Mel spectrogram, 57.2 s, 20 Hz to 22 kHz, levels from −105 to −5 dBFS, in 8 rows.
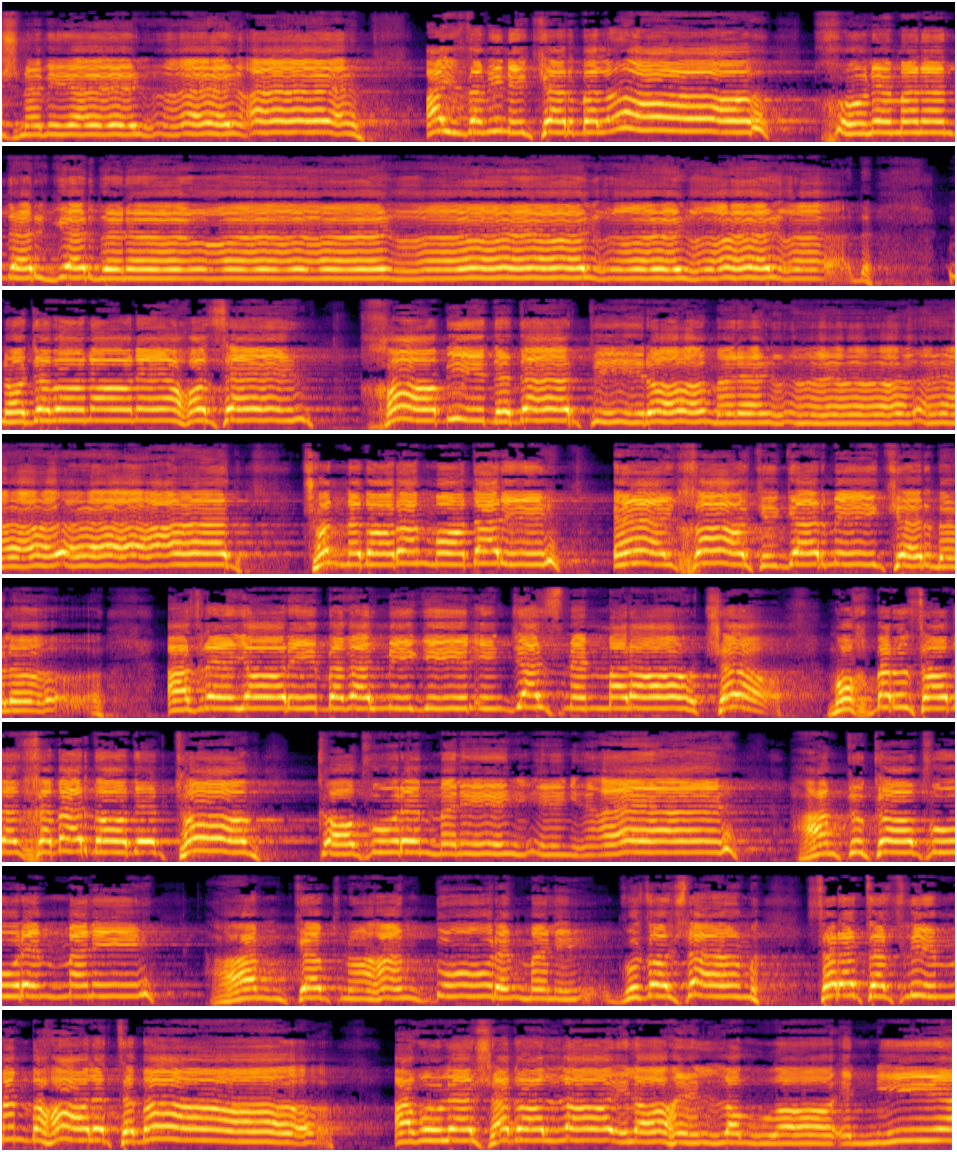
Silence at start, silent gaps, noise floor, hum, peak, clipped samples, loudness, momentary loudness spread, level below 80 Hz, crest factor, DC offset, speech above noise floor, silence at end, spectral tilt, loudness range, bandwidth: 0 s; none; -46 dBFS; none; -2 dBFS; under 0.1%; -14 LUFS; 8 LU; -60 dBFS; 12 dB; under 0.1%; 32 dB; 0 s; -2.5 dB/octave; 2 LU; 16 kHz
